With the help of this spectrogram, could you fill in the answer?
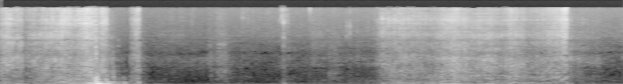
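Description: A black and pink PINK-brand fabric bag's silver metal zipper is pulled open and closed by fingers drawing the slider along the teeth. Two rasping zips are heard: the first builds to a sharp peak near its end, then a near-silent pause broken by a faint tick, then a longer, steadier run. The sound is mostly low, buzzy scraping with a little bright hiss.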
